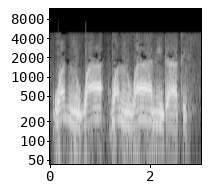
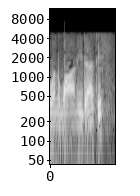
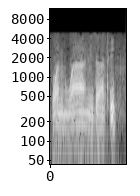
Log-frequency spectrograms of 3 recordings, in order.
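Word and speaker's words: والوالدات: Wal-wa-nidati. Wal-wa-nidati. The waw is thin here. Not wal-wa-nidati. Wal-wa-nidati.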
